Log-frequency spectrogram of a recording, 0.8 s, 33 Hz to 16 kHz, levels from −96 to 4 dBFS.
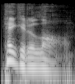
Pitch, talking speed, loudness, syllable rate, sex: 110 Hz, 235 wpm, -18 LUFS, 5.6 syllables/s, male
